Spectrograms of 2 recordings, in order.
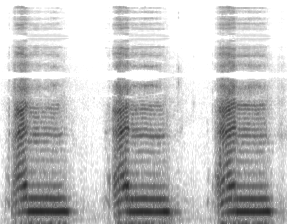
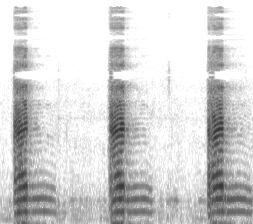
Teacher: سديت الفتحتين بتوع انفي بصوابعي، خرجت النون ايه؟ مكتومه، وخرجت نون مش فصيحه خالص · Shown in: second take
